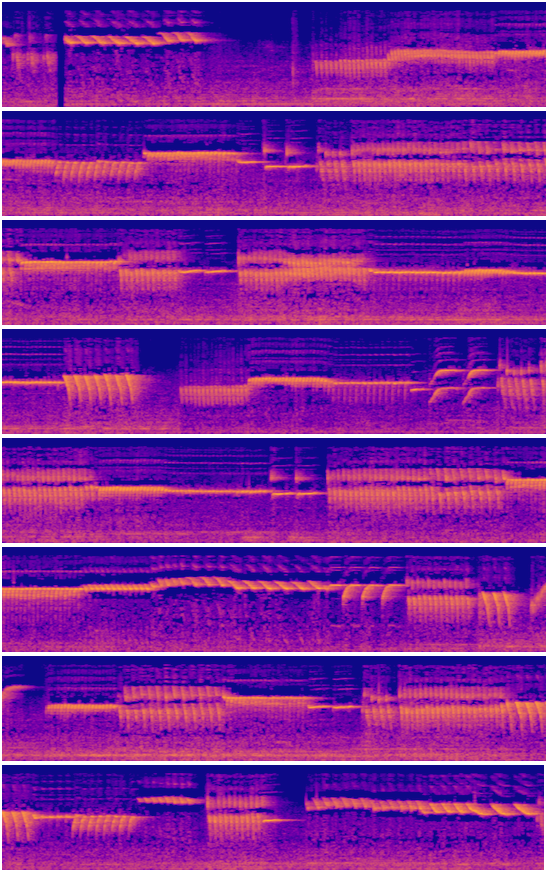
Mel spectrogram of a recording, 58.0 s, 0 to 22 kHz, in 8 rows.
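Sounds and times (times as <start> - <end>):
canary singing: 0.0 - 58.0.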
